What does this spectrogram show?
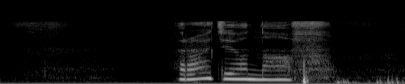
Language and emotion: Russian, sad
